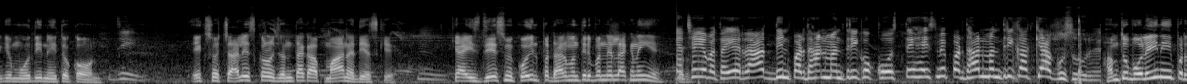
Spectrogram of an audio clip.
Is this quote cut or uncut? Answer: cut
